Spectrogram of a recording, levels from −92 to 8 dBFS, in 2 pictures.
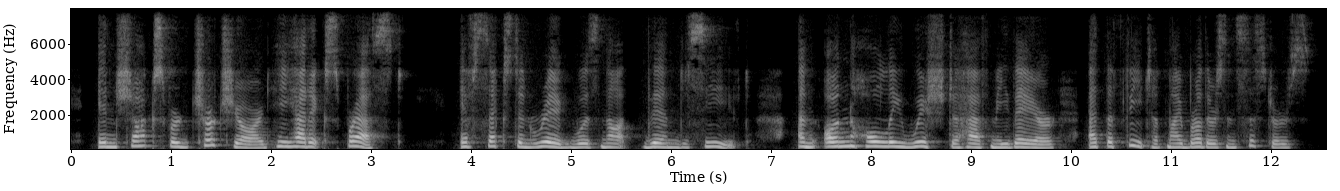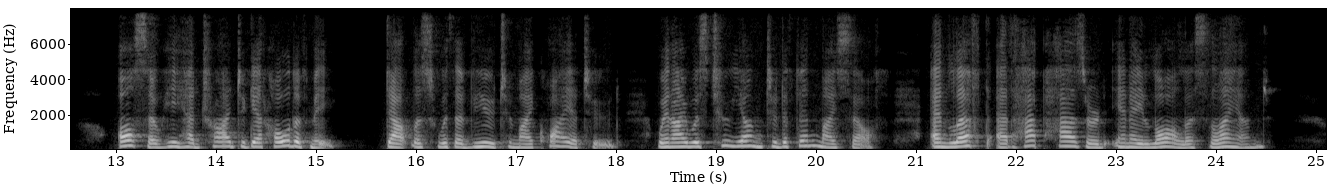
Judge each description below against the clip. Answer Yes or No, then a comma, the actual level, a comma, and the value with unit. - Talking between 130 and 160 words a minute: Yes, average, 145 wpm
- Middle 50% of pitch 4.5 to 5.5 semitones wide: No, average, 3.7 semitones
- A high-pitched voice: Yes, high, 230 Hz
